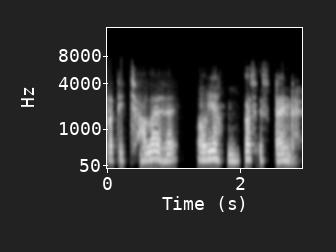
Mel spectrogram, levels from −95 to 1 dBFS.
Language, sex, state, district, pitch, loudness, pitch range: Hindi, male, Bihar, Gopalganj, 155 Hz, -18 LUFS, 140-165 Hz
